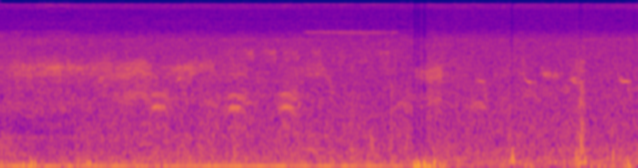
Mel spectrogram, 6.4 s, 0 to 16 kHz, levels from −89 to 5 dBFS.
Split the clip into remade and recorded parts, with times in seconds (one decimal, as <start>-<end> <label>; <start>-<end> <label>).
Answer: 0.0-0.7 remade; 0.7-6.4 recorded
